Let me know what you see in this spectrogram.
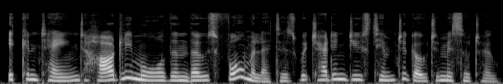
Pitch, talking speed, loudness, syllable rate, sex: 195 Hz, 190 wpm, -19 LUFS, 5.3 syllables/s, female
